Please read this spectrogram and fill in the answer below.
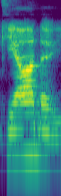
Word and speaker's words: Jnana: topic of what's called Jnana Yoga. So if you'll see the Sanskrit, it says J and the Nye. So when you see J and Nye, it becomes G and Y phonetically.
